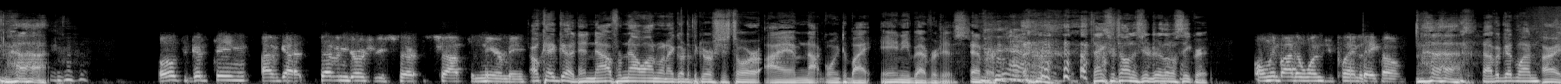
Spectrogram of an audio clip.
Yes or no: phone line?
yes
